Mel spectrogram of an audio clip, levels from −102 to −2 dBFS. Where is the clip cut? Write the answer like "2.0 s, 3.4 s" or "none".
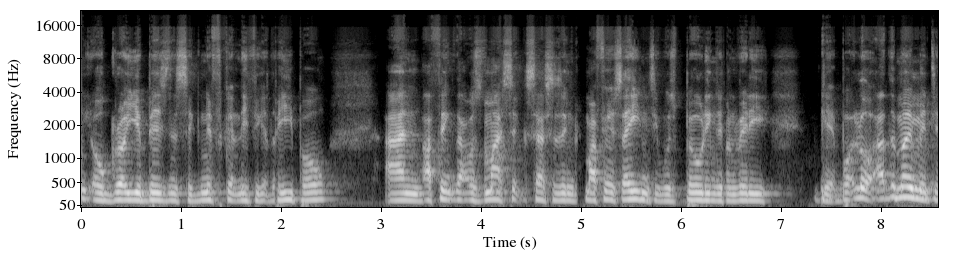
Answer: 1.9 s, 3.4 s, 4.0 s, 4.9 s, 6.4 s, 7.4 s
